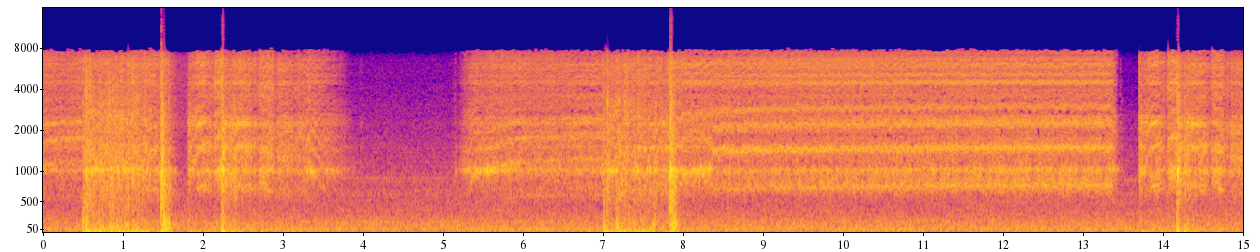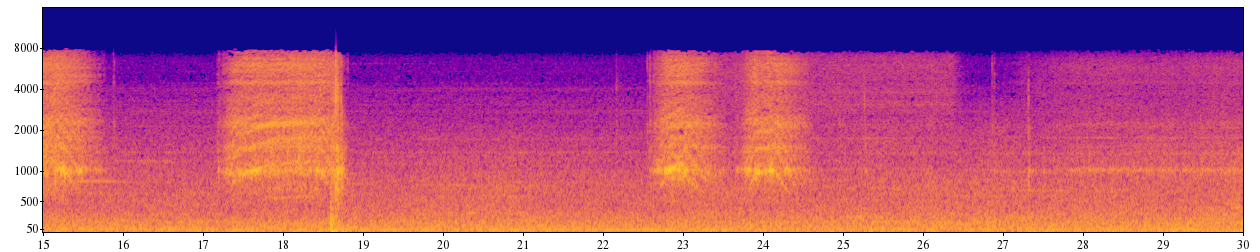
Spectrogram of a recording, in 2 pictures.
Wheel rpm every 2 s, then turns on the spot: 140, 140, 30, 150, 180, 200, 180, 140, 20, 60, 0, 20, 20, 0, 20.
28-30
